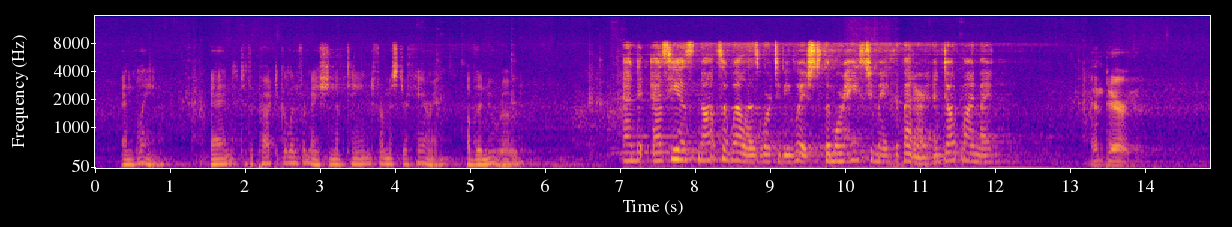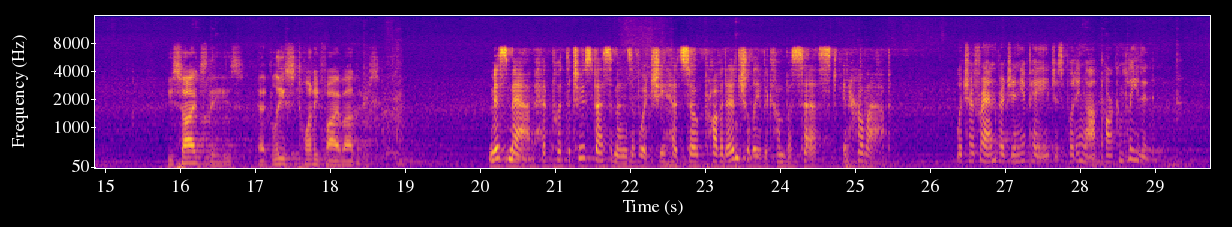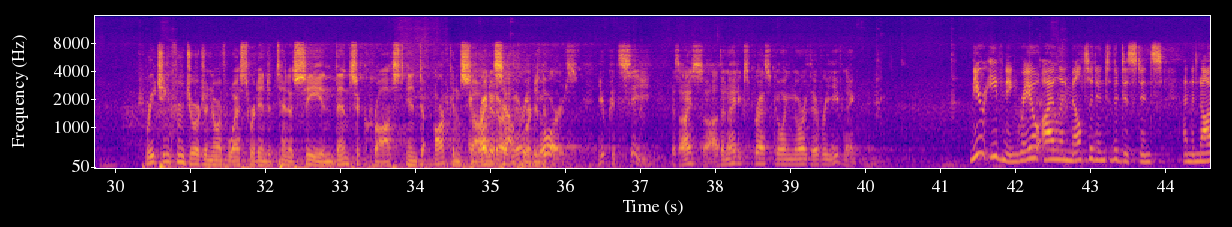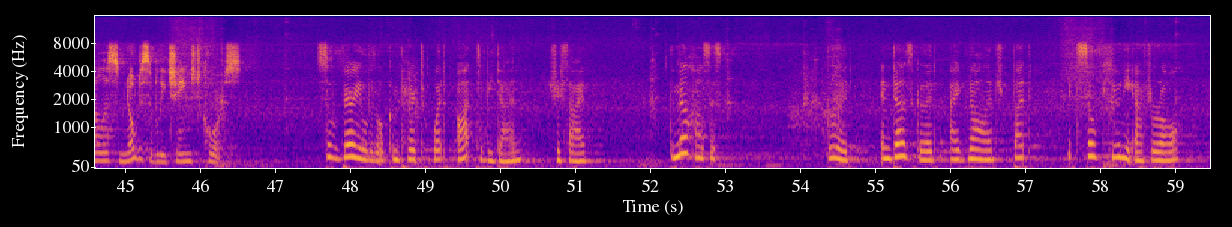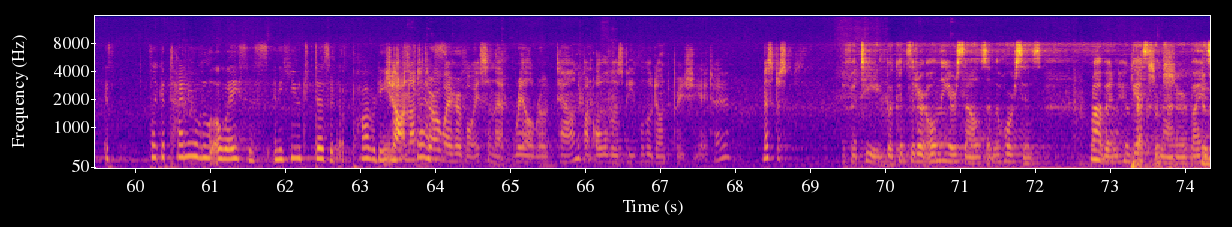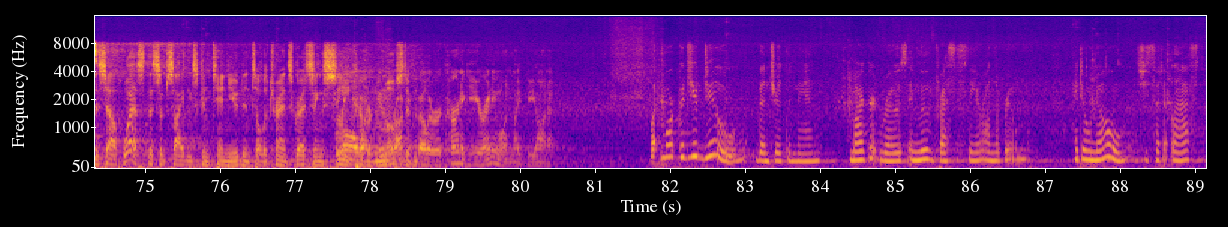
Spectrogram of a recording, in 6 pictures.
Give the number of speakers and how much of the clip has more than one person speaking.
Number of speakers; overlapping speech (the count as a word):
nine, about 5%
